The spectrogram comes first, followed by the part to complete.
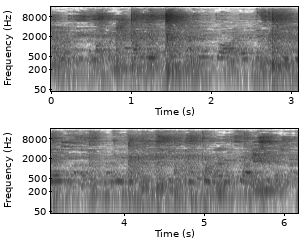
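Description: Sparring-gym ambience: a few scattered thuds of gloved punches and feet on the floor mats, over faint background voices.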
